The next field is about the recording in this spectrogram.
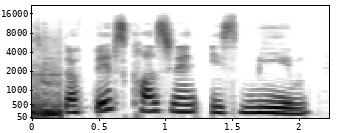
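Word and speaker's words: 미음: The fifth consonant is meme. The pronunciation is similar to the English alphabet M, and it makes a sound when the upper and lower lips touch each other.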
